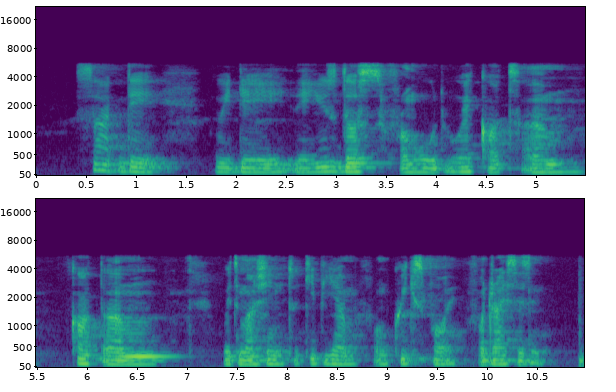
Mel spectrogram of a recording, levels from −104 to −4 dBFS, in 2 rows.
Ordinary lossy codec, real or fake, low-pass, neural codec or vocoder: none; real; 5.4 kHz; none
